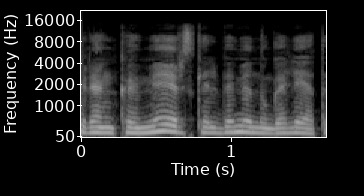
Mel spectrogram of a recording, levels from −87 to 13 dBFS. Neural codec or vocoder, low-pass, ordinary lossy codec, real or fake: none; 14.4 kHz; AAC, 48 kbps; real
